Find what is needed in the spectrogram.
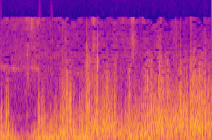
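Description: Wind buffeting the microphone: a loud, steady rushing noise with a brief lull just after the start.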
